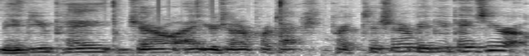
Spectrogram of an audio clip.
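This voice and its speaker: The pitch swings very widely. There is noticeable background noise. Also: man. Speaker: insurance agent. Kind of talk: tutorial. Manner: fast.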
